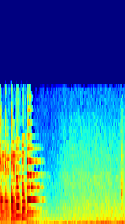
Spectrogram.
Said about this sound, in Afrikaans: Oh, SMS. Wil jy nou meer?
